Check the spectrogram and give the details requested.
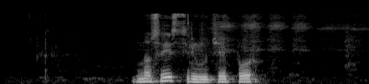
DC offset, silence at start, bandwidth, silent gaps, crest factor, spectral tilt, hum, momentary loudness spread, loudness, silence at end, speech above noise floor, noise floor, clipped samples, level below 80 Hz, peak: under 0.1%; 1.3 s; 11.5 kHz; none; 16 dB; -6 dB/octave; none; 21 LU; -25 LUFS; 0.65 s; 36 dB; -61 dBFS; under 0.1%; -62 dBFS; -12 dBFS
